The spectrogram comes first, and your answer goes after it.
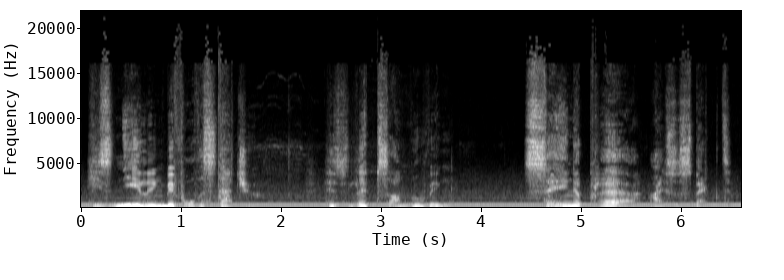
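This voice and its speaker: Noisy humming recording, man acting commanding gentleman, animated pitch, precise, observant, audio drama. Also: slow pace. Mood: observing, intrigued.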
